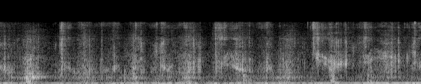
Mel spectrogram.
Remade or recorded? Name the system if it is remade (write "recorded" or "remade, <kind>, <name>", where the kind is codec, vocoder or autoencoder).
recorded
